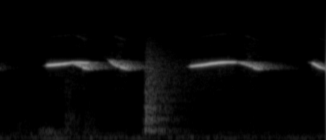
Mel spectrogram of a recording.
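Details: Eurasian bullfinch singing in nature, giving soft, pure piping whistles, each note held and gently falling, paired in phrases about every second and a half, with a brief rustle between.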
